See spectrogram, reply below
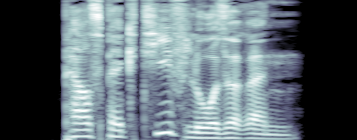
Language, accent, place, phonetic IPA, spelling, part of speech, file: German, Germany, Berlin, [pɛʁspɛkˈtiːfˌloːzəʁən], perspektivloseren, adjective, De-perspektivloseren.ogg
- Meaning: inflection of perspektivlos: 1. strong genitive masculine/neuter singular comparative degree 2. weak/mixed genitive/dative all-gender singular comparative degree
